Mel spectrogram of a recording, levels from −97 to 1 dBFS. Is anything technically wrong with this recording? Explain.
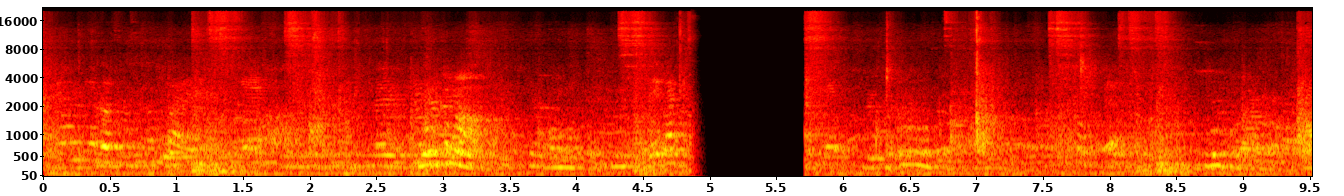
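Yes, there's a call audio freeze from 4.85 to 5.73 s. The last sound carries on briefly as a fading buzz or hiss, then about 0.75 s of silence. It then resumes where it stopped, with nothing lost but everything running 0.86 s late. That's likely held-up packets draining the jitter buffer.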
